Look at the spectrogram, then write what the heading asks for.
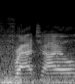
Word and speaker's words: fragile: just a minor difference 23 is fragile or it's fragile if you're american here in australia how they say it is it's fragile like they say isle we say 24 is missile or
